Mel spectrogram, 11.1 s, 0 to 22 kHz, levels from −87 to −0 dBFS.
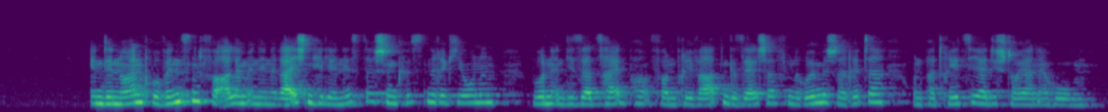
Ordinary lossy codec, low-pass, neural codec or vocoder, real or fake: none; 7.2 kHz; none; real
